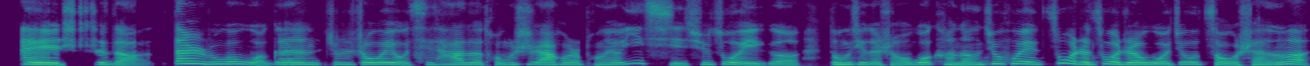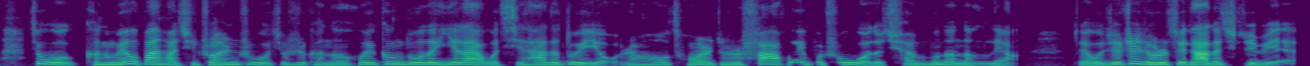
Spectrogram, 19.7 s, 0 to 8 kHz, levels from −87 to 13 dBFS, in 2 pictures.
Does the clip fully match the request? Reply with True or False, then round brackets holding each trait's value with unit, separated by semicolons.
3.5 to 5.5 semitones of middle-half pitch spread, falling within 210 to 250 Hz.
False (3.1 semitones; 220 Hz)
